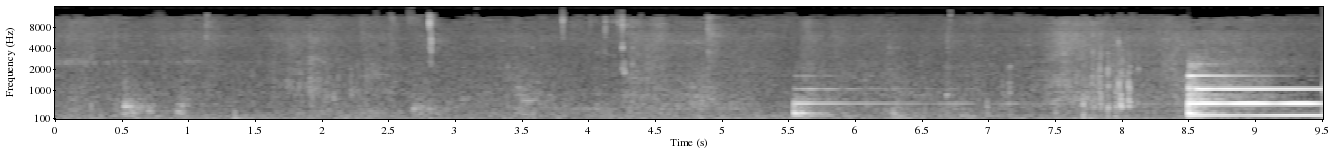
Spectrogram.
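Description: A bell rings twice against a quiet, faintly rustling background: a softer strike first, then a much louder strike whose rich tone hums on steadily.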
